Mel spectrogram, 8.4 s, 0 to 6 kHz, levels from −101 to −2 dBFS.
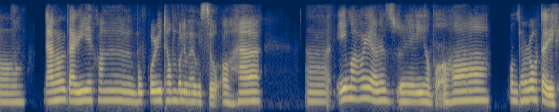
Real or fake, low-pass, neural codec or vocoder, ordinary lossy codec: fake; 5.4 kHz; codec, 16 kHz, 2 kbps, X-Codec, HuBERT features, trained on general audio; none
